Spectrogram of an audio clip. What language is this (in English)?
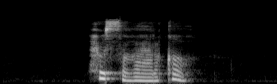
Kabyle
